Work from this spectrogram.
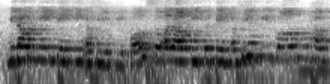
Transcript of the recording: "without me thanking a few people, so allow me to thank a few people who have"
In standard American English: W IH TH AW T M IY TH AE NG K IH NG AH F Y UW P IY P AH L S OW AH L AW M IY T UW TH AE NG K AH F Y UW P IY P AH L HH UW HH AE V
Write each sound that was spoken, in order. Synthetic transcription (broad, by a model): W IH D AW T M IY T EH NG K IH NG AH F Y UW P IY P AH L S OW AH L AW M IY T UW T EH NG K AH F Y UW P IY P AH L HH UW HH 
